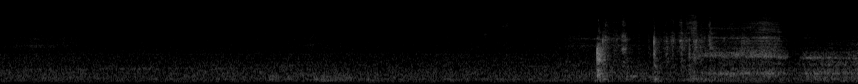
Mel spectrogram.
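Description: Faint strokes of a flat watercolour brush on smooth hot-pressed paper as reflections are laid in. About six seconds in comes a sharp knock, then a couple of seconds of louder rubbing and scraping.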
